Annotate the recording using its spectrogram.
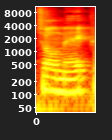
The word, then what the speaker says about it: Ptolemaic: It is believed to be dated from the early Ptolemaic. – Silent P. – Yep. – Ptolemaic period, which began in 323 BC after the death of Alexander the Great.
